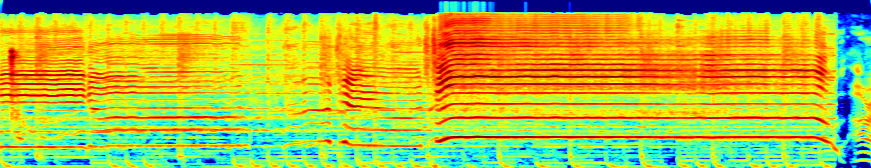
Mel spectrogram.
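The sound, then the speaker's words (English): A man sings a long, loud sustained note over a beat-driven backing track, then leaps higher and strains to hold the top note for several seconds before abruptly cutting off. “uh, let, me, let me see if I can get the high note going here.”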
